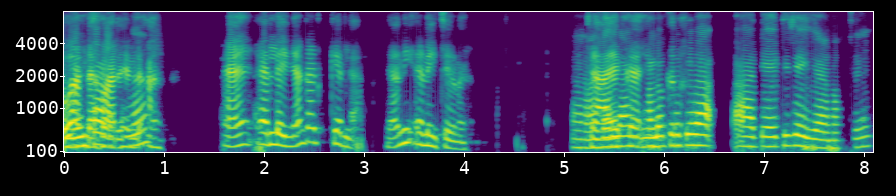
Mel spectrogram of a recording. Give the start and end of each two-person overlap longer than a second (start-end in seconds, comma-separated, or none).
none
